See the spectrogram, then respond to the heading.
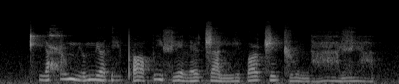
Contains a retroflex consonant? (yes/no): yes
